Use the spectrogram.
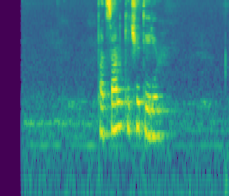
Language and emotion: Russian, neutral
